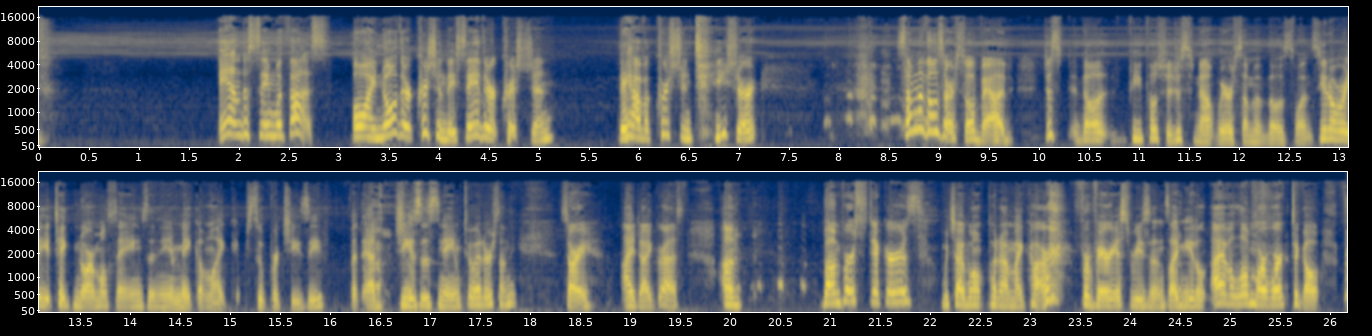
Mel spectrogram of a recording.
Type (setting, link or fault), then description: setting, outdoors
